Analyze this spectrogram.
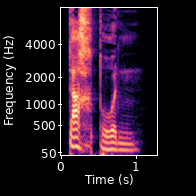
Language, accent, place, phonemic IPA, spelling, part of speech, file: German, Germany, Berlin, /ˈdaxˌboːdən/, Dachboden, noun, De-Dachboden.ogg
- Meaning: attic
